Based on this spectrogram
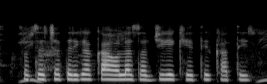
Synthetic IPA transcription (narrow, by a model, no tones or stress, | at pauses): sɐbseɐtːʃʰat̪ɐɾiːkakaɦoːlasɐb̚d͡ʒikekʰeːt̪iɾkʰaːt̪iɾ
